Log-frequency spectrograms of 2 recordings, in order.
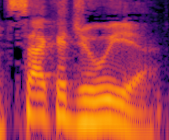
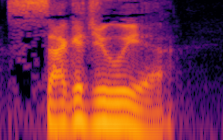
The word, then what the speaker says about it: Sacagawea: Our director could not pronounce Sacagawea. – Really? – So he'd be playing the piano and singing along as like, they hired to be their guide. we're like, it's Sacagawea.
